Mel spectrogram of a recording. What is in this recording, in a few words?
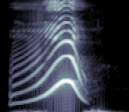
Throw The Baseball, breathiness; Exercises for Breathiness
